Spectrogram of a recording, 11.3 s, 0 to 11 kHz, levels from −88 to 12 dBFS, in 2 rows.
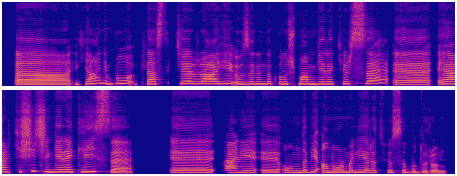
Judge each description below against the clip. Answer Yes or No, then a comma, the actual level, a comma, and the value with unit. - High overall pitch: Yes, very high, 275 Hz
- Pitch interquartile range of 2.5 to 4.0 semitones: No, average, 4.5 semitones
